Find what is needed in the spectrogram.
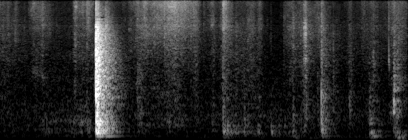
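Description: A single sharp knock about a second in, like something being shut or set down hard, then a few lighter clicks and taps of things being handled.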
